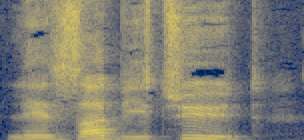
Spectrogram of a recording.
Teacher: J'ai mis la liaison parce que ce H, c'est un H muet.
